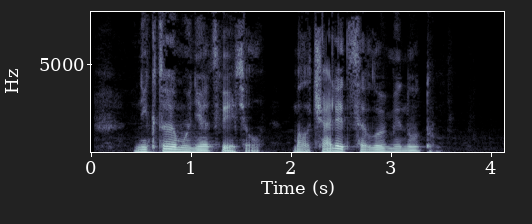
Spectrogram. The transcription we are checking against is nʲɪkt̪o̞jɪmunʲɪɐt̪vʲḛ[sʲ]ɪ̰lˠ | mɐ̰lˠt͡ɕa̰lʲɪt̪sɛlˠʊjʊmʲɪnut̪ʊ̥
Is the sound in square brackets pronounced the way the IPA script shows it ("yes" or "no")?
no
